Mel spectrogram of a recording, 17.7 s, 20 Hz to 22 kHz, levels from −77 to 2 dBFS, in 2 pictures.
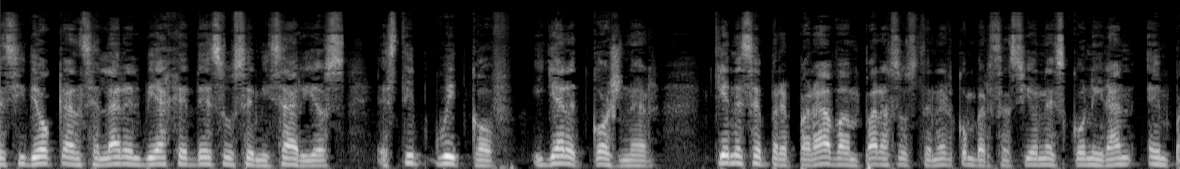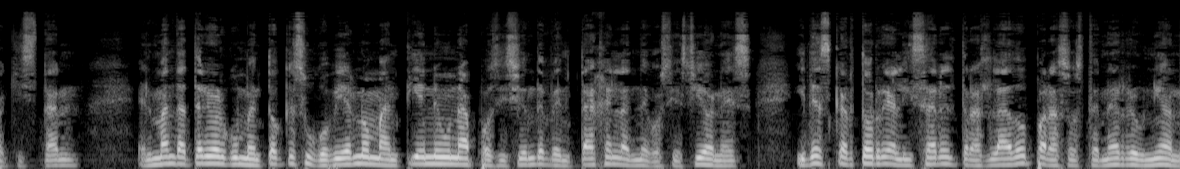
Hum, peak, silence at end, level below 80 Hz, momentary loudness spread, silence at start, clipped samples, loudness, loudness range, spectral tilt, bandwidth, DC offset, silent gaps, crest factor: none; 0 dBFS; 0 s; -46 dBFS; 9 LU; 0 s; under 0.1%; -19 LUFS; 3 LU; -5 dB/octave; 16.5 kHz; under 0.1%; none; 18 dB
